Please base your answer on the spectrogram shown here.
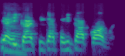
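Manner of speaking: put-on thick Brooklyn accent. Quoting his mother in a story, in a thick Brooklyn accent. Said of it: "my mom has the thickest Brooklyn accent ever".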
